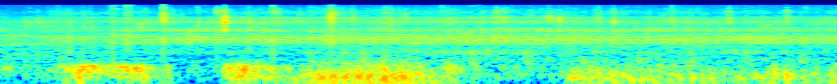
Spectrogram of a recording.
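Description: Low muffled bumps and rustling picked up by the lectern microphone, four short swells, over faint scattered clapping from the audience in a large hall.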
